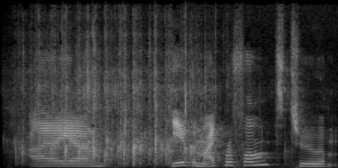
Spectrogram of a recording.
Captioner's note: audience applauds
